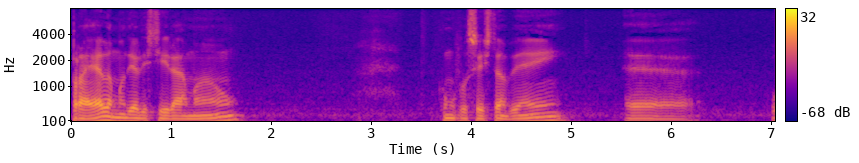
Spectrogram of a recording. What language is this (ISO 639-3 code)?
por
